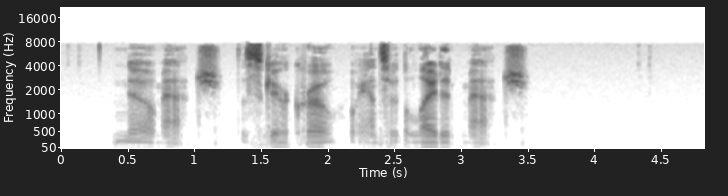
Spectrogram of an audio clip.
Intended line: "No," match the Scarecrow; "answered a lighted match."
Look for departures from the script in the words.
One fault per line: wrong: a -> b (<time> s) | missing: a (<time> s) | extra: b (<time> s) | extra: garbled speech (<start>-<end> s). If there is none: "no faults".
no faults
